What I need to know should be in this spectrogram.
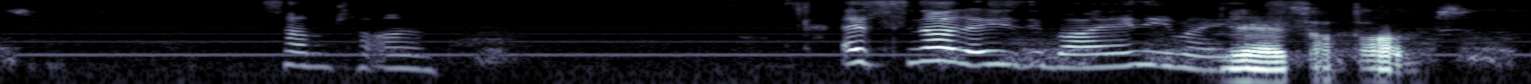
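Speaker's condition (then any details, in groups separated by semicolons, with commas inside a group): Cerebral palsy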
